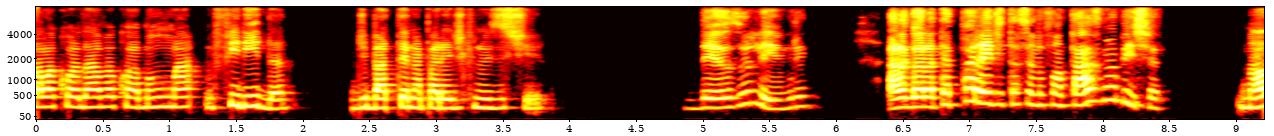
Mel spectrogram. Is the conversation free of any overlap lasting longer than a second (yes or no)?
yes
